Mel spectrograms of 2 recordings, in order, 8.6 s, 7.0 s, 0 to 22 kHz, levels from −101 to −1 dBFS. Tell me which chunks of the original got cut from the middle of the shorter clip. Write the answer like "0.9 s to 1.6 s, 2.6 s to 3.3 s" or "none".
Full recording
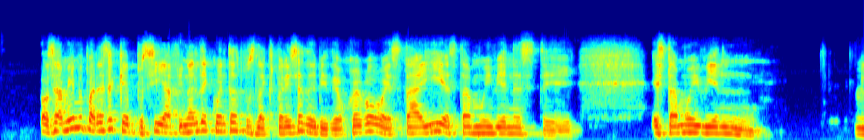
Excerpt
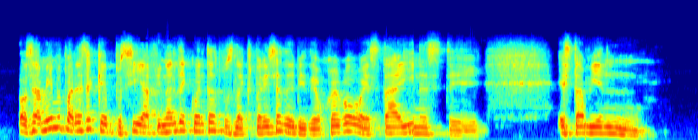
4.3 s to 5.1 s, 6.8 s to 7.0 s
